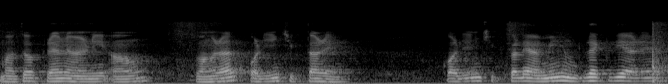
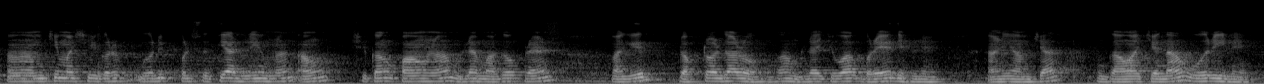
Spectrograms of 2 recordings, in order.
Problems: constant background noise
